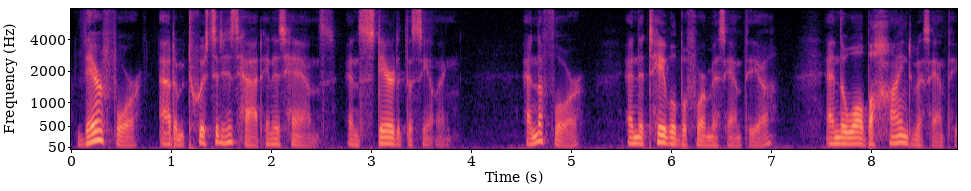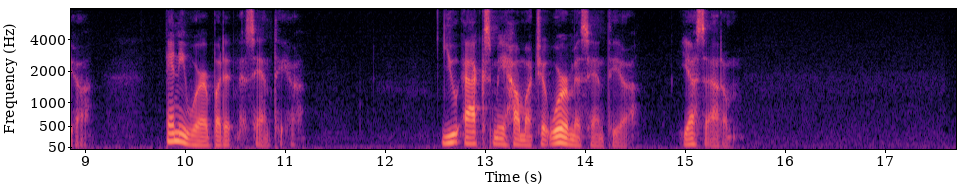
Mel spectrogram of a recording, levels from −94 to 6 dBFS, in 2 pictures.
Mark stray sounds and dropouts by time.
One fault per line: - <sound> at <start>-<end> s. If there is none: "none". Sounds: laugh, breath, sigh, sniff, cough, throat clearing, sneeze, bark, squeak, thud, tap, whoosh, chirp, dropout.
none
